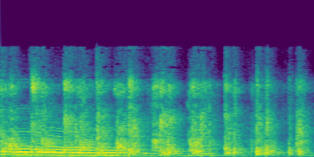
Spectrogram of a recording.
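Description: A small group of people clapping hands, with one voice holding a long note that slides down in pitch and stops about a second in.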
